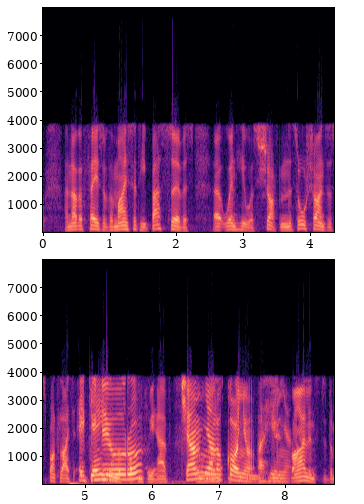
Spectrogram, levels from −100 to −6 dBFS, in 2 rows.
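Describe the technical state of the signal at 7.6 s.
At 7.6 s the speech sits at the tail of a short dip from 7.51 to 7.58 s, where the level falls by about 10 dB for roughly 70 ms. This is likely speech suppressed in double talk: an echo canceller, unable to separate the talker from incoming far-end sound, briefly turned the near-end signal down. The waveform envelope pinches inward across that span, and a spectrogram shows a narrow vertical strip of weaker energy.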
